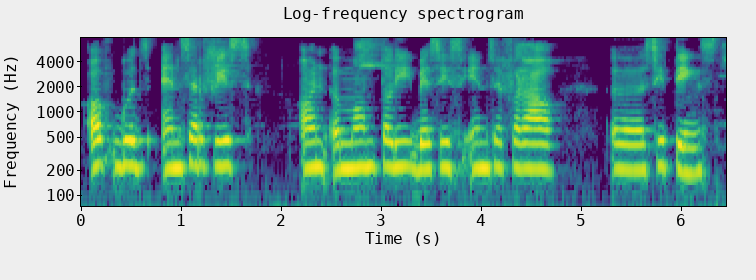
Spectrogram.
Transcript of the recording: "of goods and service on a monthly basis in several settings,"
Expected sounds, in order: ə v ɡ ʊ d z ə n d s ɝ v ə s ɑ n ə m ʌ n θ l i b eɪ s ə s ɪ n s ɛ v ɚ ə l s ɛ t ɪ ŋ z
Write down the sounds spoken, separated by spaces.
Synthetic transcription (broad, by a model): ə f ɡ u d s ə n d s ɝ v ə s ɑ n ə m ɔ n t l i b eɪ s ə s ɪ n s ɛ f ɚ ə l s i t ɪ ŋ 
